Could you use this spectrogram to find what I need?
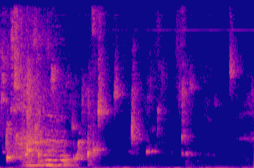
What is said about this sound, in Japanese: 気持ちいい。気持ちいいとこに当たるとやばい。すごいな、このシャワーは。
